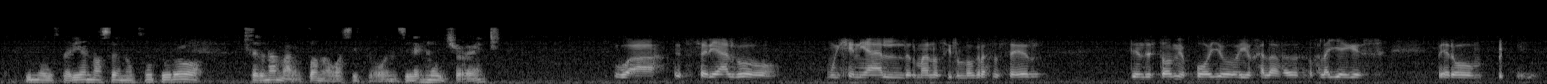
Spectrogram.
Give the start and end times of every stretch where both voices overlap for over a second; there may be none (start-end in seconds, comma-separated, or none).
none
